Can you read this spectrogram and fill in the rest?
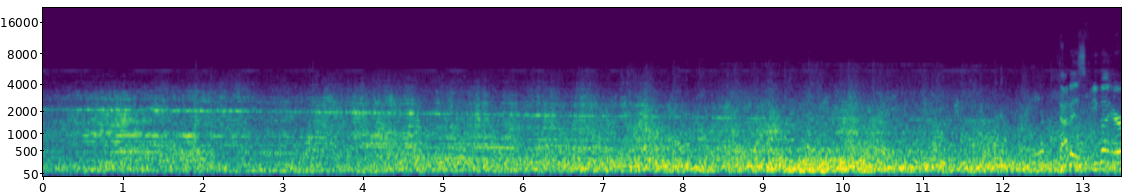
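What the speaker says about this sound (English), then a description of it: "taking off to Guadalajara on the A320, painted in the Tigres UANL special colors" Airbus A320 in Tigres UANL special livery takes off at LAX, a steady broad engine roar holding loud for the whole stretch, with people talking over it.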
